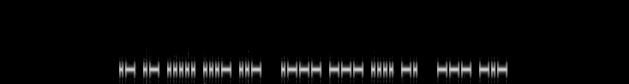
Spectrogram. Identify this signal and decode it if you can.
Morse code, heard as a keyed tone, about 40 wpm, 700 Hz. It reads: AA5VU JOHN OK
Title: K1USN SST QSO Practice - 40wpm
